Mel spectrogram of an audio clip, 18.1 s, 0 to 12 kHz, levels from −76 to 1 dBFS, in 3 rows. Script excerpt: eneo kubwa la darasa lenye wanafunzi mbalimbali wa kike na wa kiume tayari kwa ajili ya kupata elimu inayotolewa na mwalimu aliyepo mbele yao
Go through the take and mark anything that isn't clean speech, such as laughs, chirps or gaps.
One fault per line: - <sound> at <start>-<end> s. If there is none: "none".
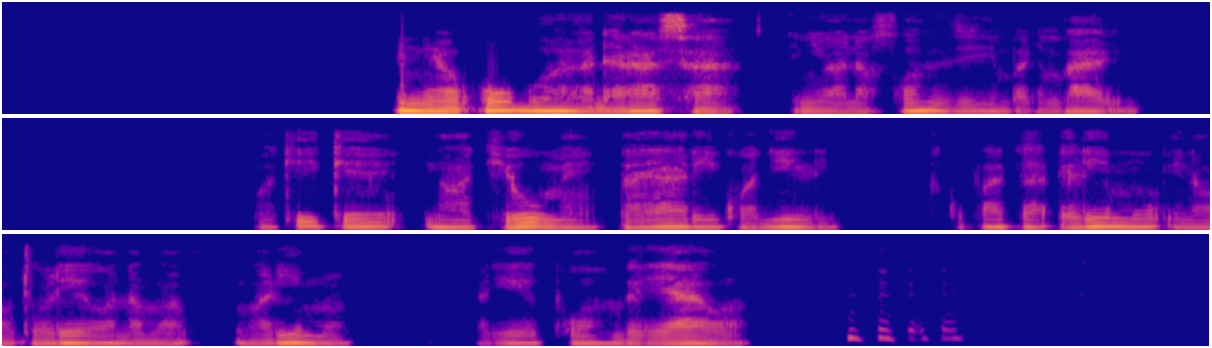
- laugh at 16.3-16.9 s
